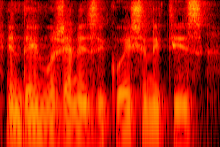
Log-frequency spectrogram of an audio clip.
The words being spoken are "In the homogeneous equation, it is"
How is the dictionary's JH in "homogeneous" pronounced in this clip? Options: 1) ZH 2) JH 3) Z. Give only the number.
1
